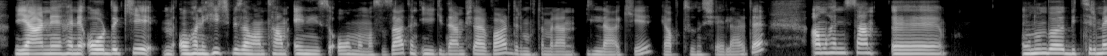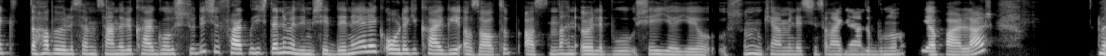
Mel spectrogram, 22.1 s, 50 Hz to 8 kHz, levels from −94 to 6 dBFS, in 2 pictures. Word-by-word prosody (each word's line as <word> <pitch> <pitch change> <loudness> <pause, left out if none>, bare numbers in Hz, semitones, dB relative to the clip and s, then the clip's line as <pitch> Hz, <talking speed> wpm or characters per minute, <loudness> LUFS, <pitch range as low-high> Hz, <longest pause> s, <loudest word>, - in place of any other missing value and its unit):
yani, 195 +1 +8
hani, 200 0 +4
oradaki 210 +1 +4
m 180 - -4
o, 195 0 +6
hani, 200 -2 +6
hiçbir 230 -2 0
zaman 180 -3 +3
tam 185 0 0
en 195 -1 +3
iyisi 175 -2 -2
olmaması 160 -5 -4
zaten 210 +2 0
iyi 190 -1 -3
giden 175 -1 -2
bir - - -12
şeyler 180 -3 0
vardır 200 -2 0
muhtemelen 150 -1 -7
illa 150 -3 -4
ki 200 - -7
yaptığın 150 0 -7
şeylerde 155 - -4 0.5
ama, 235 0 +5
hani, 240 0 0
sen, 235 0 +3 0.2
eee, 195 0 +2 0.8
onun, 215 +3 +3
böyle, 215 -2 +4
bitirmek 220 +3 0 0.2
daha, 210 +1 +1
böyle, 195 -2 0
sen 185 -1 -4
sende 185 0 -1
bir 195 - -1
kaygı 185 0 -1
oluşturduğu 220 +7 -4
için 310 -2 -5
farklı 225 -2 +3
hiç 230 -1 -6
denemediğin 235 -7 +1
bir - - -7
şeyi 175 -2 -4
deneyerek 265 +11 0
oradaki 210 0 +1
kaygıyı 195 +1 0
azaltıp 165 +6 -2
aslında, 175 +2 -3
hani, 185 +1 -3
öyle 175 -2 -1
bu 170 +1 -8
şeyi 180 -1 -4
yayıyorsun. 150 +4 -6
Mükemmeliyetçi 170 -3 -4
insanlar 165 0 -3
genelde 165 0 -6
bunu 170 +4 -6
yaparlar 160 - +2 1.1
ve - - +6
190 Hz, 160 wpm, -23 LUFS, 170-210 Hz, 1.1 s, yani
